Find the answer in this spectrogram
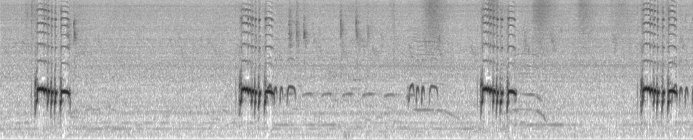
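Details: Local zebra dove song, used as a master recording to get quiet or rival doves singing: short bursts of rapid, stuttering cooing notes about every three seconds, with faint softer notes between bursts and a steady low background hum.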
